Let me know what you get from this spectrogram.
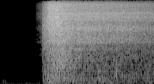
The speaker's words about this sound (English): Sizzle. Sizzling on the hand.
